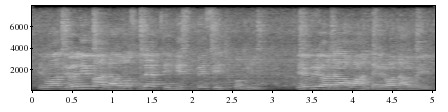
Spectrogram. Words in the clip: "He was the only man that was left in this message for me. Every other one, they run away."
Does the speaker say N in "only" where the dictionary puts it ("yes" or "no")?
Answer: no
